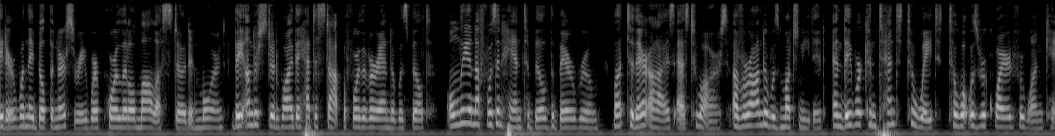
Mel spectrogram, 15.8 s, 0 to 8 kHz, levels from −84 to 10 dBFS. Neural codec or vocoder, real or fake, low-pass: none; real; 7.2 kHz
